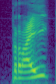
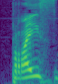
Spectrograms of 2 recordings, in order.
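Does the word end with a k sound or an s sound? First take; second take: k; s. First: The word ends with a k sound. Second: The word ends with an s sound. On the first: The speaker calls it wrong. "प्राइक नहीं बोलेंगे" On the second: The speaker calls it right. "इसे प्राइस बोलेंगे"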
